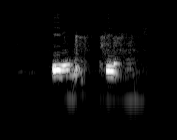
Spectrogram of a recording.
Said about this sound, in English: It's your phone on the loudspeaker. Yeah, okay, I'll remove it.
